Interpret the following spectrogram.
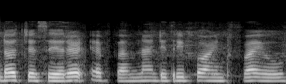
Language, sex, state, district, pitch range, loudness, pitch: Telugu, female, Andhra Pradesh, Annamaya, 165-180 Hz, -16 LUFS, 175 Hz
